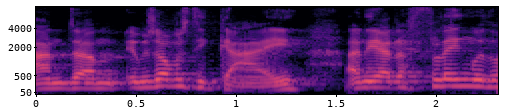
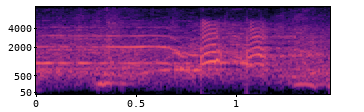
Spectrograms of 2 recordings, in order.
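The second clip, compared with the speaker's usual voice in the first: big high laugh; burst of laughter. Real, not acted. Laughing hard at his own punchline. Crowd laughing at pedo joke.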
